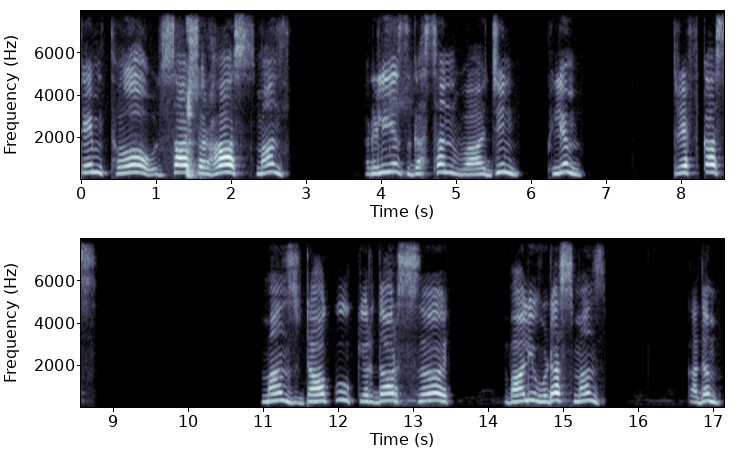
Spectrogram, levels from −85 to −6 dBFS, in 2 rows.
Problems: none marked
